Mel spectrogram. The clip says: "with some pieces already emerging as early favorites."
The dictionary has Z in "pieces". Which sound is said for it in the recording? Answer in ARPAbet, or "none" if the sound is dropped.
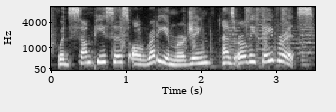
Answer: Z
